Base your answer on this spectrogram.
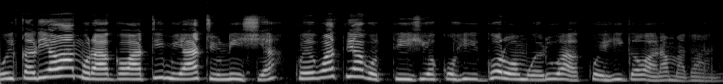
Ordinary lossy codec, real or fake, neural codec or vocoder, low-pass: none; real; none; 19.8 kHz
